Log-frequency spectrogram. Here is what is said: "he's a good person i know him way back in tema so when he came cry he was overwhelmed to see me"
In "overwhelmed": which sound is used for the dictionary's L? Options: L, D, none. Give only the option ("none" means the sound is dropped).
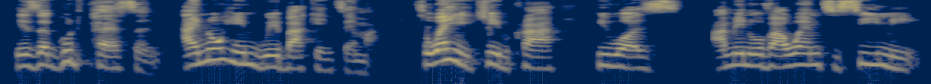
none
